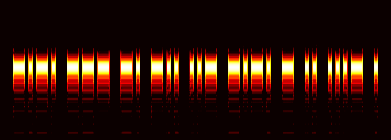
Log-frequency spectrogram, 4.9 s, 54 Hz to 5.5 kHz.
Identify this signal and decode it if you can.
Morse code, heard as a keyed tone, about 25 wpm, 600 Hz. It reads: CONDUCTIVE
